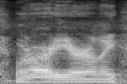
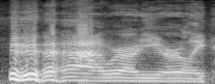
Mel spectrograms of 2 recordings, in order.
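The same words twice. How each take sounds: First: A lower, settled second take; lower echo. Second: Said in the usual way. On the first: Shown as a demonstration. Streamer marvels at the Bitcoin chart, then echoes lower. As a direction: repeat it lower, like an aside. Streamer repeats line to chat.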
